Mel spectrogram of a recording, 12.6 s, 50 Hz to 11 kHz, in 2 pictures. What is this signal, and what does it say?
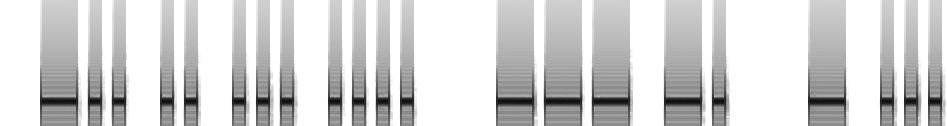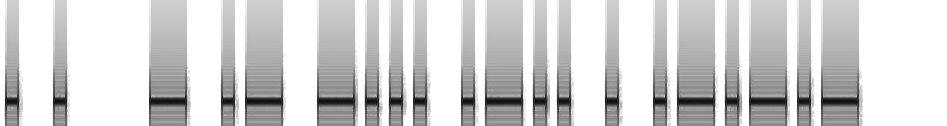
Morse code, heard as a keyed tone, about 14 wpm, 700 Hz. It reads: DISH ON THE TABLE.
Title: Sentences from Top 1300 Words 15wpm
